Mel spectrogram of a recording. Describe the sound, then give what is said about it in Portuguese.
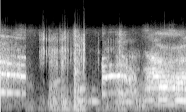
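A cat yowls loudly and insistently while being bathed in warm water: a string of drawn-out, wavering cries with brief breaks between them, rising into a long, strained wail at the end. “Aí eu pensou que o gato fez não, não, não, tá não, Olha como grita.”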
